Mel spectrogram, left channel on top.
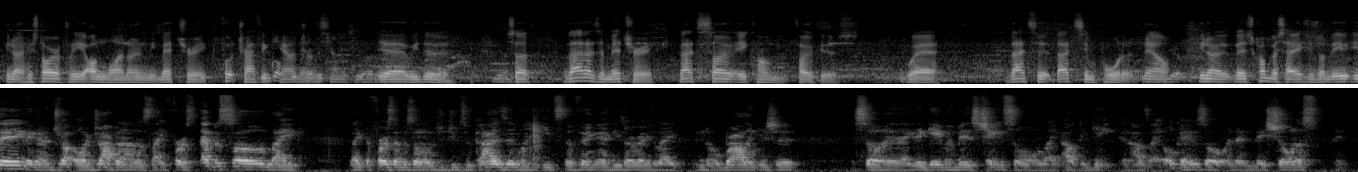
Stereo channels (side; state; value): both; different; correlation 0.01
